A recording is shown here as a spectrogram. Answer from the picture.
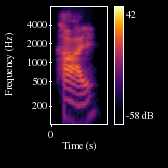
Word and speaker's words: Hey: Hi, just observing. I learned that it looks like Hendrik Hay, but actually it's pronounced Hi in the old German style.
